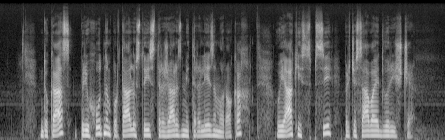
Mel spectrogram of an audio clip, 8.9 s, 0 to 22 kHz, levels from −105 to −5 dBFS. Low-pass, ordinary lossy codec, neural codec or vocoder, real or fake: 19.8 kHz; none; none; real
